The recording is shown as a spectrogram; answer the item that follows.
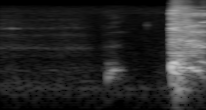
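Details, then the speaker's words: One loud, harsh cough burst after a small throat sound from an adult with a lingering cough that has dragged on and makes talking difficult. "So, as you all can hear, I'm sure you can hear, this cough is still dragging on, and uh"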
